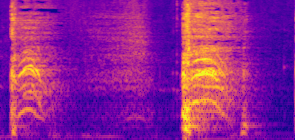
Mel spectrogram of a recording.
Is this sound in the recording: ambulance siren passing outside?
no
